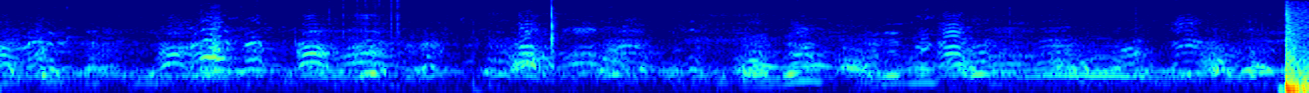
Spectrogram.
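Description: A team of sled dogs in harness whining and yipping, with many short cries rising and falling in pitch one over another. It is the restless noise of dogs held back before a race start.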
